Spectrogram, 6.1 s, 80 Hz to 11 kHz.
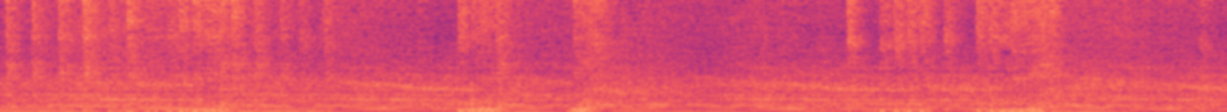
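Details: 2022 Yamaha YZ125, about 30–40 hours, after a top-end rebuild for a broken stock cast piston; warming up after first fire: crisp crackle with short throttle blips that rise and fall cleanly, no knock or rattle; healthy.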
